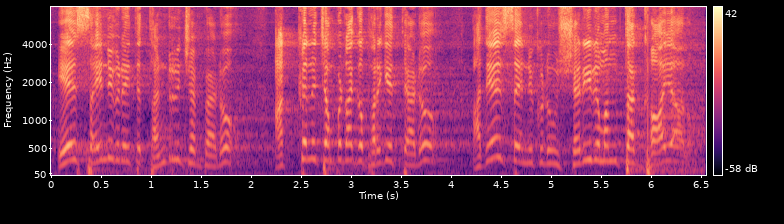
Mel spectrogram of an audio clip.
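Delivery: dramatic pulpit storytelling; rising preaching. Acted. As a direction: preach the war story with mounting force. Preacher builds the war story.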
